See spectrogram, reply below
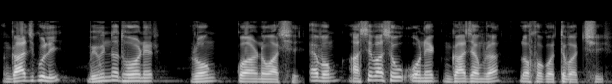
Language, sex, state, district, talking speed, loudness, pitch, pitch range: Bengali, male, West Bengal, Dakshin Dinajpur, 135 wpm, -17 LUFS, 145 Hz, 130-160 Hz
